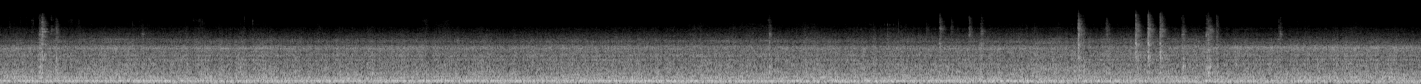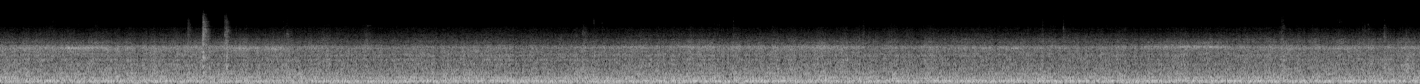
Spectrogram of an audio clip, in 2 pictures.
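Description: E4 series Max Shinkansen running at speed, heard inside the upper-deck passenger cabin: a steady rumble and rush with a low hum and a faint high whine underneath. A few light clicks come near the middle.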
